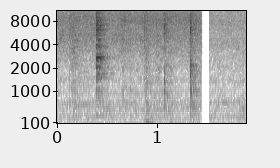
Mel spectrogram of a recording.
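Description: Onions fry in a pan for smoky tandoori chicken prep, a steady close sizzle broken by a few scraping stirs of a spoon against the pan, with one brief dropout near the end.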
